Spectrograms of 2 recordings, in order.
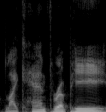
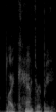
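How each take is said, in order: First: It is said louder and drawn out. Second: It is said at normal loudness and speed.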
